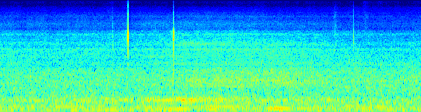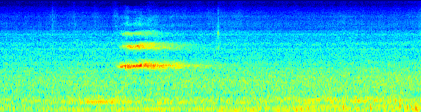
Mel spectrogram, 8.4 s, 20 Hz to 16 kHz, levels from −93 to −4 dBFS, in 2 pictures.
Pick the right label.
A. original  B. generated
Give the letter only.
B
